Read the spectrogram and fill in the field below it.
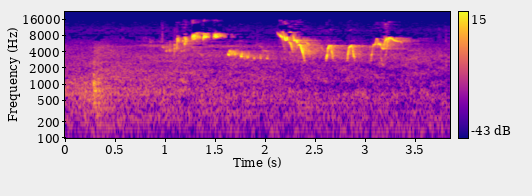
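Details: A European robin sings above the noise of busy Bayswater Road, raising its voice to be heard: a run of thin, high, wavering phrases with quick sliding notes tumbling over one another, above a steady hiss of traffic.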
